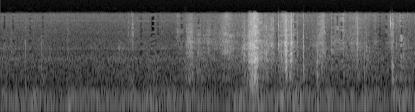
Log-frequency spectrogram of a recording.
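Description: A paperback picture book being opened: the cover and pages rustle and flap, in a short cluster of sharp rustles about two and a half seconds in.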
